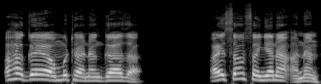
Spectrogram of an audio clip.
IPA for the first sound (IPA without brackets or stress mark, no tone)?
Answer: ʔ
